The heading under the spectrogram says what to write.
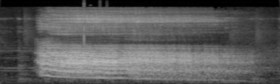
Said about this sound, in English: Before you have a chance to respond, you hear Gungar yell from the top of the vault.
